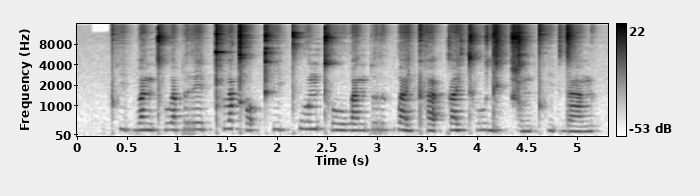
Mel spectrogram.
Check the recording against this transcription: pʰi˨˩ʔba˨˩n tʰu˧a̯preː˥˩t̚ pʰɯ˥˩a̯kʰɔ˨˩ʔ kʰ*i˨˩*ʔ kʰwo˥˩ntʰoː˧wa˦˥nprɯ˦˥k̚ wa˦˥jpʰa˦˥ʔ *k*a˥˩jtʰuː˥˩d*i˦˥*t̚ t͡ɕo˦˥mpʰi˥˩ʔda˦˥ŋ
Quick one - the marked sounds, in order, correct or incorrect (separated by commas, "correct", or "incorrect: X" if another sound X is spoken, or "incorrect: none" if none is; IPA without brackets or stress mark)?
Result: incorrect: i˦˥, correct, incorrect: i˨˩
